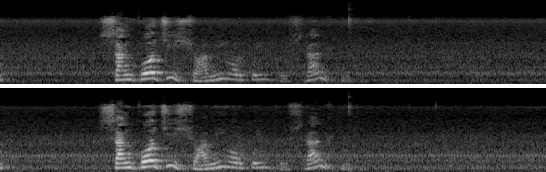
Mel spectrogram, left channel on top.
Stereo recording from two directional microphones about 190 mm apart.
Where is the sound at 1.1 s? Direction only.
10° right (ahead or behind).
